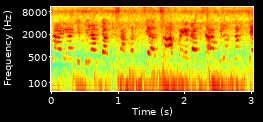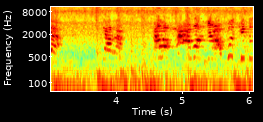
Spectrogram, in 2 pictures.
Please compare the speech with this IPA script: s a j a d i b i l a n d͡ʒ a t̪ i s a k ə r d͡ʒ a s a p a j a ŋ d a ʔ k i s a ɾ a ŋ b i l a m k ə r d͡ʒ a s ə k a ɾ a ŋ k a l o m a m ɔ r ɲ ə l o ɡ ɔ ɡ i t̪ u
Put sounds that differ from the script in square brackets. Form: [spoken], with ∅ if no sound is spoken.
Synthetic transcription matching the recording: s a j a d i b i l a [ŋ] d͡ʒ a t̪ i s a k ə r d͡ʒ a s a p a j a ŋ d a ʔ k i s a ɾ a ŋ b i l a [ŋ] k ə r d͡ʒ a s ə k a ɾ a ŋ k a l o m a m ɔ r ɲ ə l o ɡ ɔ ɡ i t̪ u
